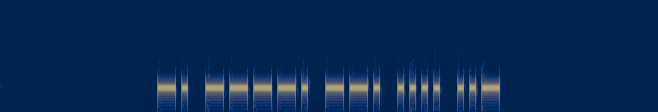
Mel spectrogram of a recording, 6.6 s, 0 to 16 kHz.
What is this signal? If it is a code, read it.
Morse code, heard as a keyed tone, about 20 wpm, 700 Hz. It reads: N9GHU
